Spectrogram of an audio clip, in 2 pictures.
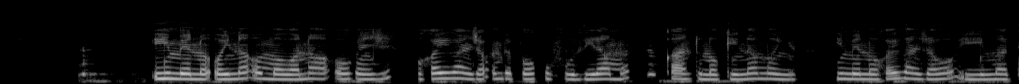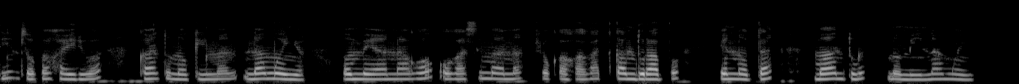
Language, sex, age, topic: Oshiwambo, female, 25-35, agriculture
